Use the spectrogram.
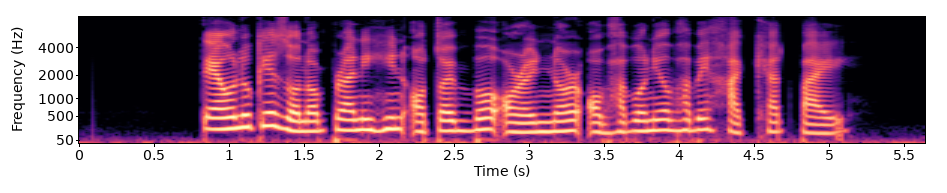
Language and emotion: Assamese, neutral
